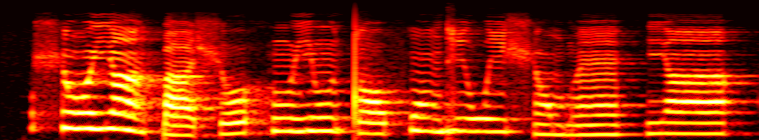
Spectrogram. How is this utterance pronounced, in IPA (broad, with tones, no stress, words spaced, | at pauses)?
ʃɔ̃˦jã˦˨ k͡pa˨ʃo˨˦hũ˦ jũ˦tɔ˧ fɔ̃˦ɡi˦ wi˦ʃɔ̃˧bɛ̃˧ | jã˦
